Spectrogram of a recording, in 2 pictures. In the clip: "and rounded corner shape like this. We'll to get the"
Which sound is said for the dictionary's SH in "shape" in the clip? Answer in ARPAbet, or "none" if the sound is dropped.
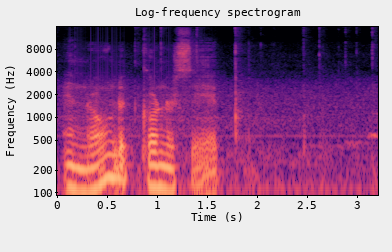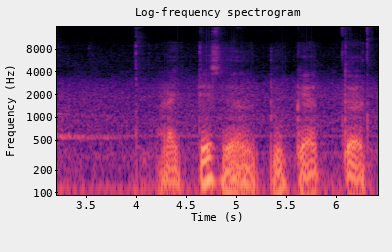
S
